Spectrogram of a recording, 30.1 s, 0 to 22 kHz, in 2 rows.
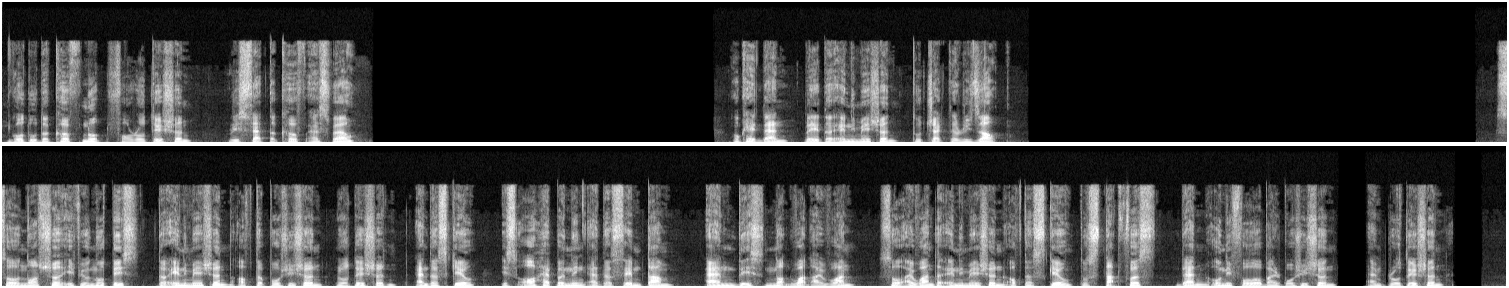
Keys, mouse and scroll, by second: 0.1 middle drag, 1.0 middle click, 2.3-3.4 drag, 4.3 click, 5.1 click, 6.0 click, 7.8-8.9 drag, 9.0 space, 10.0 space, 10.1 click, 10.2 space, 11.6-14.2 drag, 11.6 space, 14.2 space, 15.2 click, 16.3 click, 19.4 click, 22.2 space, 22.6 click, 23.5 ctrl+s, 24.5 click, 25.0-25.3 middle drag, 25.8-26.6 drag, 26.6-26.9 middle drag, 27.2 middle click, 27.7-28.2 drag, 28.6 middle drag, 29.2-29.8 drag.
